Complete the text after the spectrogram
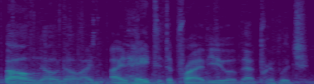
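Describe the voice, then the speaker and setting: A man's voice: sits low, normal speed, noisy background, natural voice. A man acting as a cocky, eager treasure hunter in a video game, breezy and sardonic. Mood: intrigued. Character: cocky, eager adult male treasure hunter, older brother. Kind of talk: naturalistic cinematic game dialogue. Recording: cinematic music behind dialogue.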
